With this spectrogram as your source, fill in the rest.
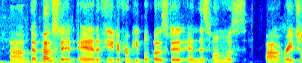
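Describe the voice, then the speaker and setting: In a bright, sharp tone, a woman talks at a moderate pace with a slight Boston accent. The recording is very clean, with a silent background. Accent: Boston accent, slipping in slightly. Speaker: podcast host. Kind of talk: casual chat, news roundup. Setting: livestream.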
